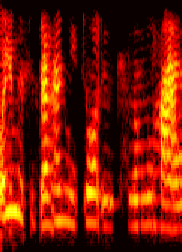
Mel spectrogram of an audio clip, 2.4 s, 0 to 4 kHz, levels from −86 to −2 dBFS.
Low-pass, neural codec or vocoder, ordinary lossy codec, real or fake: 3.6 kHz; codec, 16 kHz, 1 kbps, FreqCodec, larger model; none; fake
